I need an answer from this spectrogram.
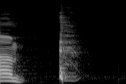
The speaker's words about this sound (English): Thanks for just steamrolling over me coughing.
